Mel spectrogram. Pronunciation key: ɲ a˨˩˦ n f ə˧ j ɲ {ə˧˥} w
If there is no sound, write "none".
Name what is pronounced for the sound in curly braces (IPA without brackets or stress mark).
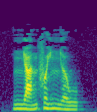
ə˨˩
